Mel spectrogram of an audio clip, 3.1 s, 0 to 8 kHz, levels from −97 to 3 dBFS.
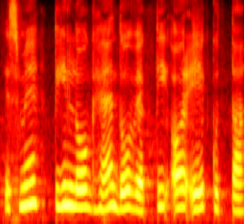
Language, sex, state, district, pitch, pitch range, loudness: Hindi, female, Uttar Pradesh, Lucknow, 235 Hz, 215-255 Hz, -14 LUFS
